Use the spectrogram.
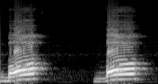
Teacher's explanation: فلما نقول مثلا با با، نجد اللسان في الأسفل، لا يرتفع اللسان. لو قلت با با صار الحرف مستعليا، وهذا من اللحن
